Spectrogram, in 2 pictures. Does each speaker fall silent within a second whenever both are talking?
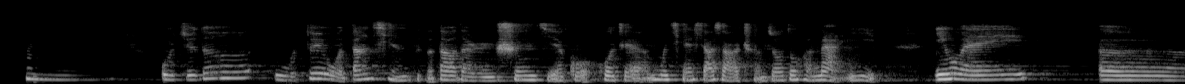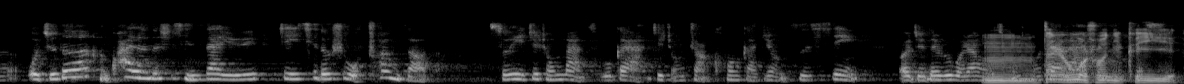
No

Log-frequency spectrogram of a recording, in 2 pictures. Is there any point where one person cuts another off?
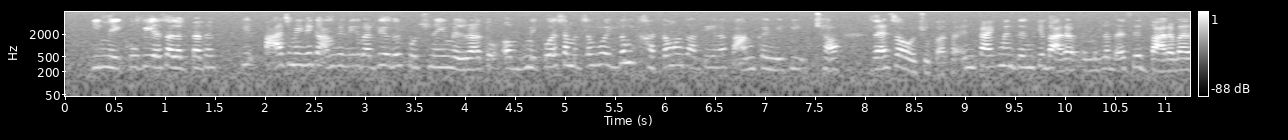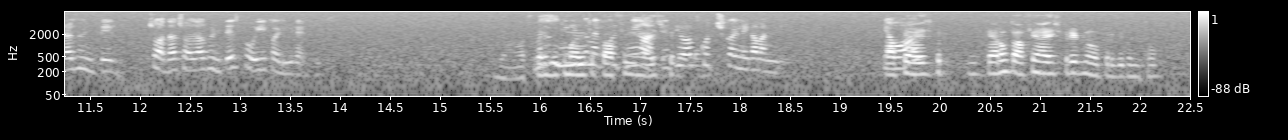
Yes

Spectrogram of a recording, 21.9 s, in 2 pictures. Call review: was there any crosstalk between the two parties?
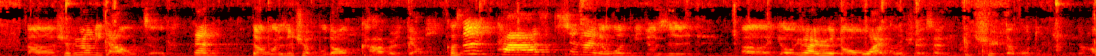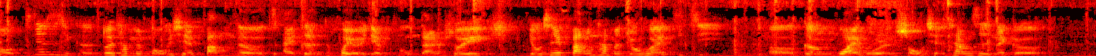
No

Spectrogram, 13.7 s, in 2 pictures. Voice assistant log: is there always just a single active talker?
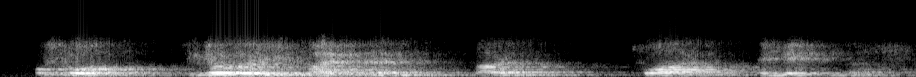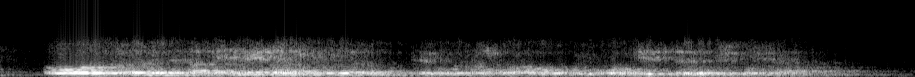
Yes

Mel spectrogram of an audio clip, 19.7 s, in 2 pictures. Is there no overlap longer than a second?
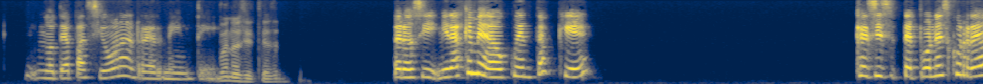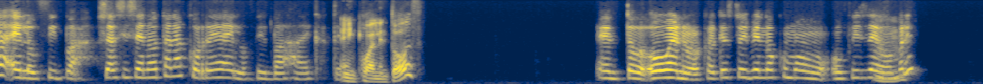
Yes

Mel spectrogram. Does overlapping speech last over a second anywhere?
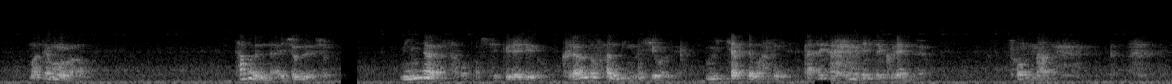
No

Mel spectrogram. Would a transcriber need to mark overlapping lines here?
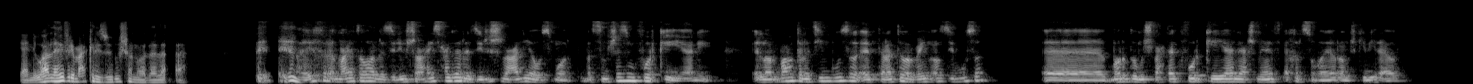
No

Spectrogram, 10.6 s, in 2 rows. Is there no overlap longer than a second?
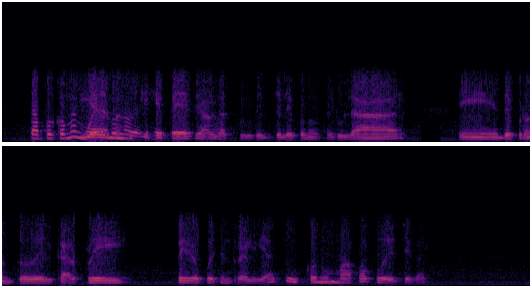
No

